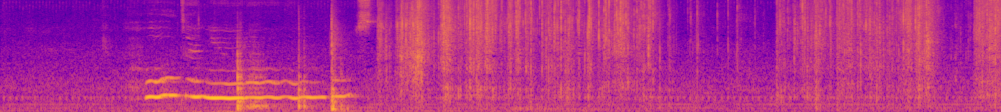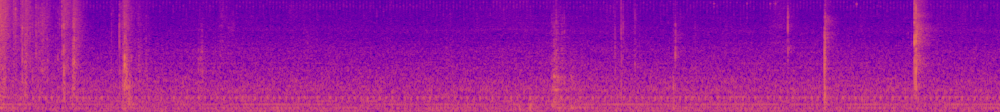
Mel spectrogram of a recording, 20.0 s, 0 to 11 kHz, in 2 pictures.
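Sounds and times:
brief wavering hum: 1.2s - 3.8s
plastic packaging crinkling: 3.7s - 11.5s.

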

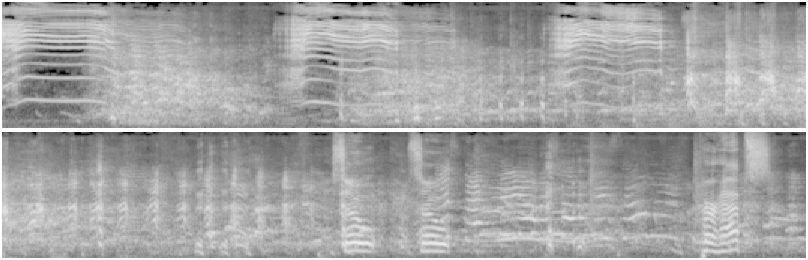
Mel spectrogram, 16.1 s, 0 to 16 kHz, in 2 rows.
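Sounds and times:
koala crying: 0.0s - 6.9s
audience laughing: 0.6s - 16.0s.

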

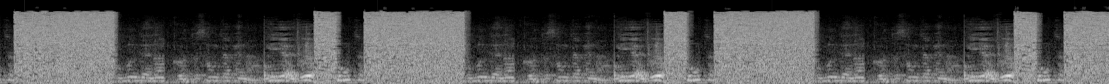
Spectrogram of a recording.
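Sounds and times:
loud hissing static: 0.0s - 1.3s, 3.0s - 4.8s, 6.6s - 8.2s, 10.1s - 11.0s
man speaking: 1.2s - 3.7s, 4.7s - 7.4s, 8.2s - 10.7s.

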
